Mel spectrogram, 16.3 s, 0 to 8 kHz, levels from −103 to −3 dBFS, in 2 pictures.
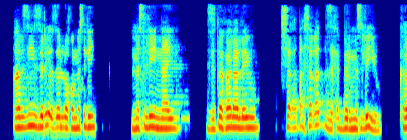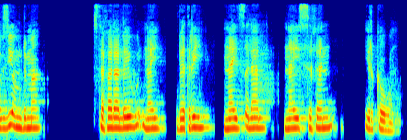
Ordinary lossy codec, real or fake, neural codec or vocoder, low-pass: MP3, 48 kbps; real; none; 7.2 kHz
